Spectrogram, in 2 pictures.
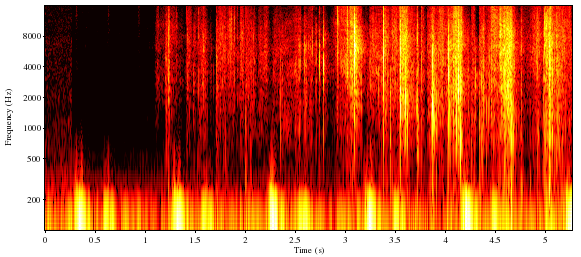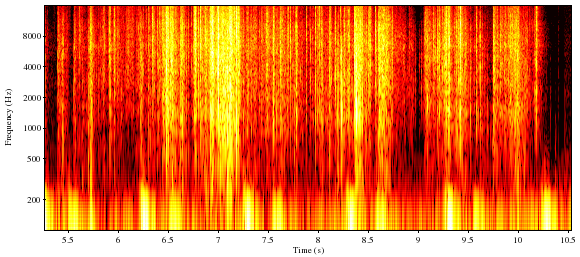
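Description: An envelope holding school grades is torn open with loud, crinkly bursts of ripping paper, layered over a steady, low heartbeat thumping throughout. No one speaks.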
